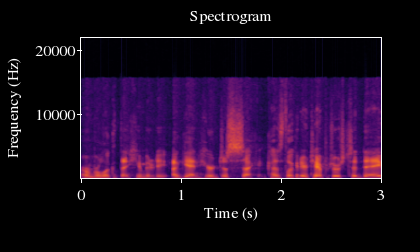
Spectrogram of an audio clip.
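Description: Vocal fry runs through this man's fairly high-pitched voice, which makes very wide pitch swings. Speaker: weather forecaster. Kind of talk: weather report. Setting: TV studio. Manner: animated, cheerful, repeating 'lovely' and 'y'all'. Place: studio.

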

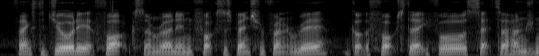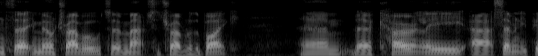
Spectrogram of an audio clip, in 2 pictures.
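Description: A man talks at a fairly slow pace with ordinary pitch variation. The sound is dry with no echo, and the background is quiet. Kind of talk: casual bike check walkthrough. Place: forest.

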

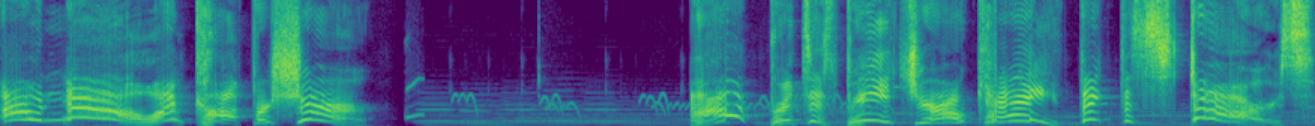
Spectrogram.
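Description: Faint music plays behind a squeaky, put-on character voice with an extremely high pitch and very wide pitch swings, delivered at a very slow pace with long, frequent pauses. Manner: panicked, then relieved.

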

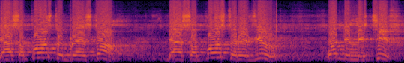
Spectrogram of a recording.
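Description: Raising and projecting his voice, a man speaks at a moderate pace with fairly even intonation over light background noise. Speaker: legislator debating a motion. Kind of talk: parliamentary speech. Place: hall.

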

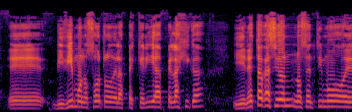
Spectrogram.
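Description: High-pitched for a man, with ordinary pitch variation and a moderate pace. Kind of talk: interview answer. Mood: serious, aggrieved. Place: office. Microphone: handheld.

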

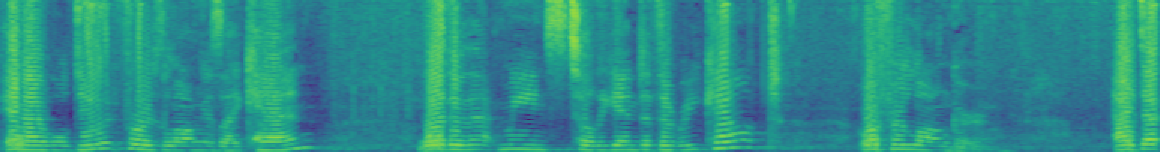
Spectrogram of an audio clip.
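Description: A woman with an American accent speaks at a moderate pace and a fairly high pitch. Her pitch varies in an ordinary way over noticeable background noise. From Pasadena, Texas. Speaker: school board trustee. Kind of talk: heated debate. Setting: school board meeting room.

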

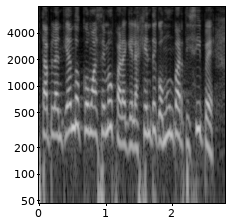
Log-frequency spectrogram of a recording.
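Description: Against a quiet background, a woman with a Rosario accent speaks at a high pitch with lively intonation. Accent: Argentine Spanish (Rosario). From Argentina, Rosario; Argentina. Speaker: political activist; panelist. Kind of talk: panel talk. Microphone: handheld.

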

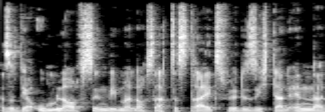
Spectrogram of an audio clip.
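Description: Pitched fairly low, a man speaks in a dark, mellow tone that is somewhat breathy. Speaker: university lecturer. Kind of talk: tutorial. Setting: recorded video at desk.

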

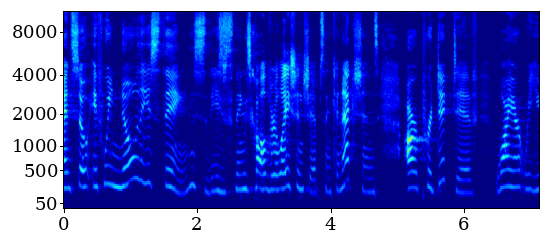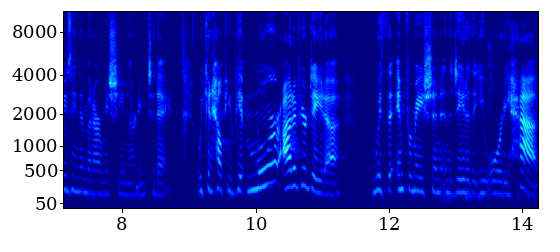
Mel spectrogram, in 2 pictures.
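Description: A woman's bright, sharp voice at a moderate pace, with big swings in loudness. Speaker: conference presenter. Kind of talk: lecture. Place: hall.

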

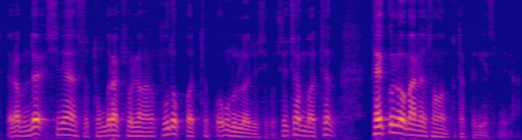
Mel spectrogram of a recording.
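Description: With vocal fry and a dark, mellow tone, a man talks fairly quickly at a fairly low pitch that swings very widely. The recording is very clean, with a silent background. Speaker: political commentary show host. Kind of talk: political talk show interview.

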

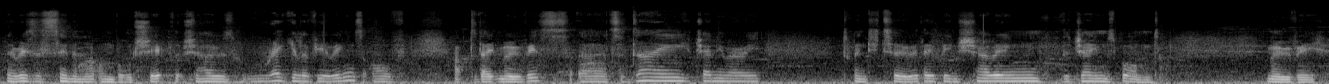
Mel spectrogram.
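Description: Light background noise sits behind a man speaking at a fairly slow pace with fairly even intonation. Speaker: travel reviewer. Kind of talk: casual walkthrough commentary. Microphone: phone near.

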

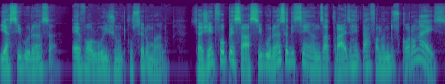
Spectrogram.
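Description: Medium-pitched male voice with lively intonation and a dark, mellow tone, dry with no echo, over a quiet background. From Brazil, Northeast (Natal, Rio Grande do Norte); Rio Grande do Norte, Brazil. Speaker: security company executive; guest. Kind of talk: interview. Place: studio. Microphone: studio mic.

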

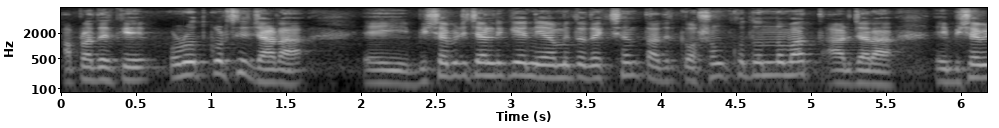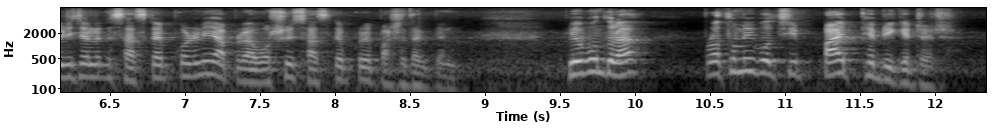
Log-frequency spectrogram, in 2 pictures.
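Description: Here a man speaks in a high voice. His intonation is lively. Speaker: recruitment agent. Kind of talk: sales pitch. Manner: halting.

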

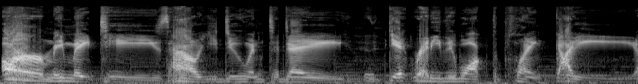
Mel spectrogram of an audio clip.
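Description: Faint music plays in the background as a man does a put-on character voice at medium pitch and a very slow pace. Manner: playful, theatrical.

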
